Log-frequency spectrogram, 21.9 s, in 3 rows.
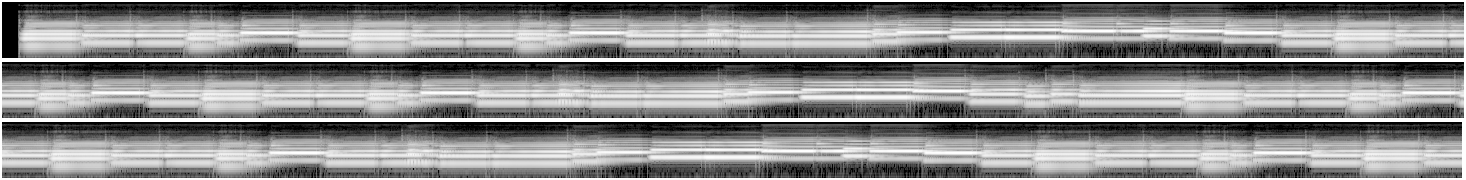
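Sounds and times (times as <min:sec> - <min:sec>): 
slängpolska folk dance tune: 0:00.1 - 0:21.9.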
